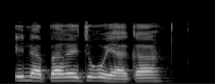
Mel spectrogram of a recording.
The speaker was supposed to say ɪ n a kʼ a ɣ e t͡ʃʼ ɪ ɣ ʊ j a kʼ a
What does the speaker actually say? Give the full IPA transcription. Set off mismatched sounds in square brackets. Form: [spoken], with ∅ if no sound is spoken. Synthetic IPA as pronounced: ɪ n a [pʼ] a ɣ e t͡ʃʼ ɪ ɣ ʊ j a kʼ a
